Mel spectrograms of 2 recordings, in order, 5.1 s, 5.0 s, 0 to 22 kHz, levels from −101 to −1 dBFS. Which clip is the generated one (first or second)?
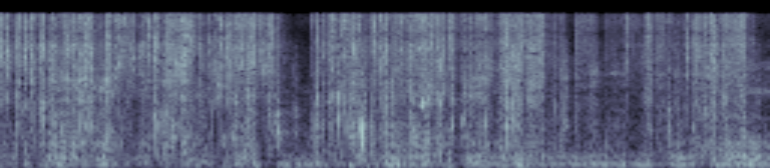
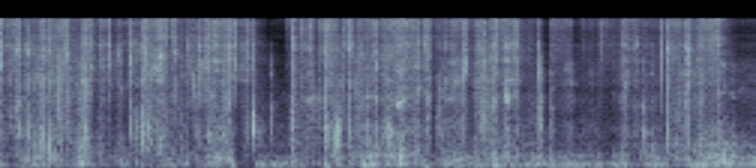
second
